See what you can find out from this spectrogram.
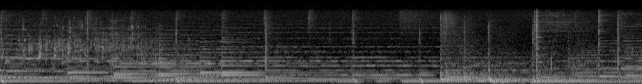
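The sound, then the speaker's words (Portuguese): Milk for boiling is poured into a pan, making a continuous liquid trickle with small drips and splashes. The sound stays fairly even throughout. “Então, peguei o leite, vou colocar para ferver.”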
